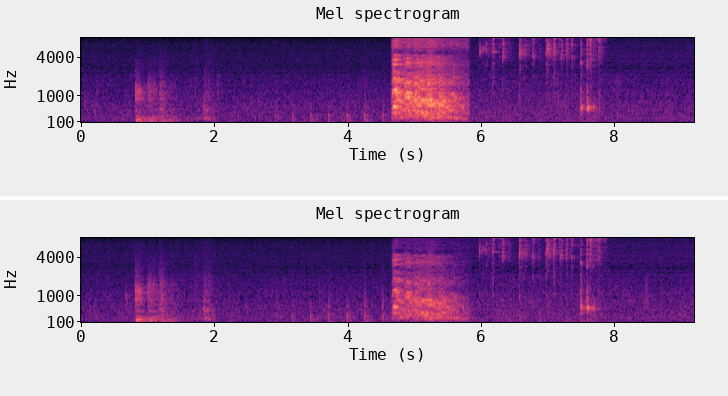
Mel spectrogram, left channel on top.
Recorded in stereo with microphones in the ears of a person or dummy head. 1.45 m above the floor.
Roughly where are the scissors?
Right.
